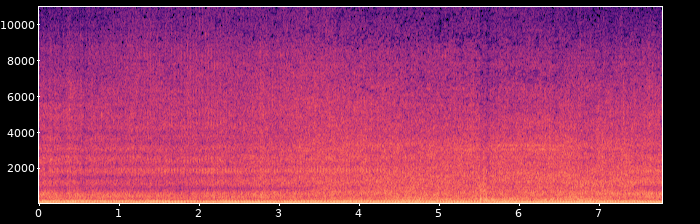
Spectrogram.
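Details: Toro 521 snowblower running after replacing a blown drive belt with a tight, well-fitting new one. Steady, even single-cylinder drone, no knocks, squeals or slipping noises throughout; running smoothly after repair.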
